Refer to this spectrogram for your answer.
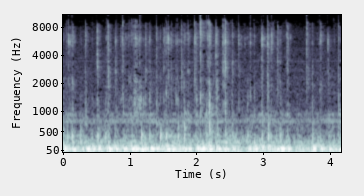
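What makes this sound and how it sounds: Fingertips type steadily on the black plastic keys of a silver aluminium laptop, giving a fast, continuous run of soft, short key taps. The sound is dull and low, with a steady low hum around 90 Hz underneath and almost nothing bright.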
